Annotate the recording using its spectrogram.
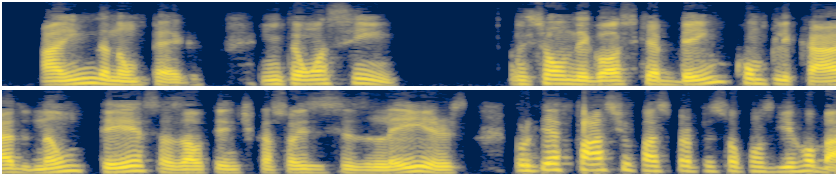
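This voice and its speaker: Speaking at a fairly quick pace, a man uses lively intonation in a fairly high voice. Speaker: information security expert. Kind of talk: live stream interview. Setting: airport. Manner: fast; didactic.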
